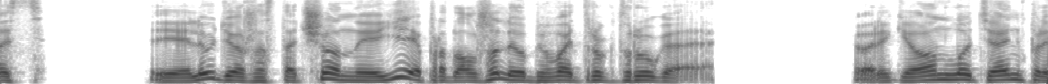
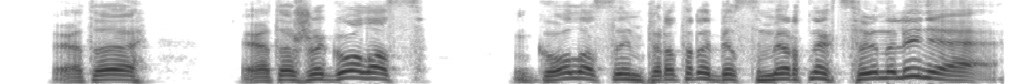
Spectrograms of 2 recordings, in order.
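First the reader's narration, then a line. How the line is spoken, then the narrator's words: Group shouting. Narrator (Russian): Закричали они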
